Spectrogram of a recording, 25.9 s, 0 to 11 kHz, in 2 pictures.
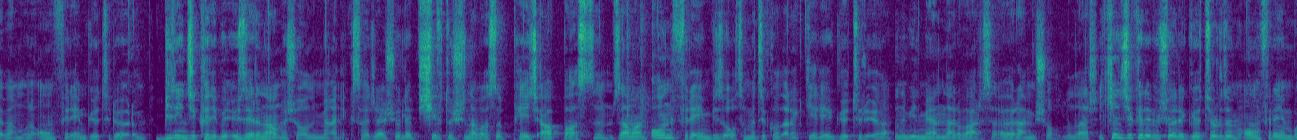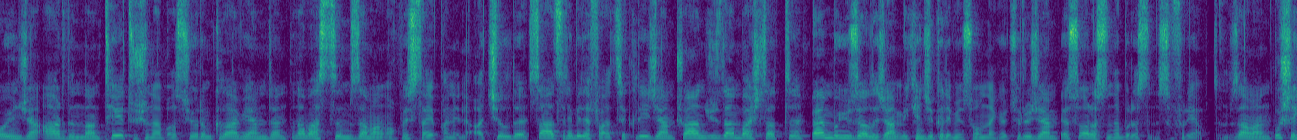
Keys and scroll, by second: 6.3 shift+Page_Up, 15.8 t.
